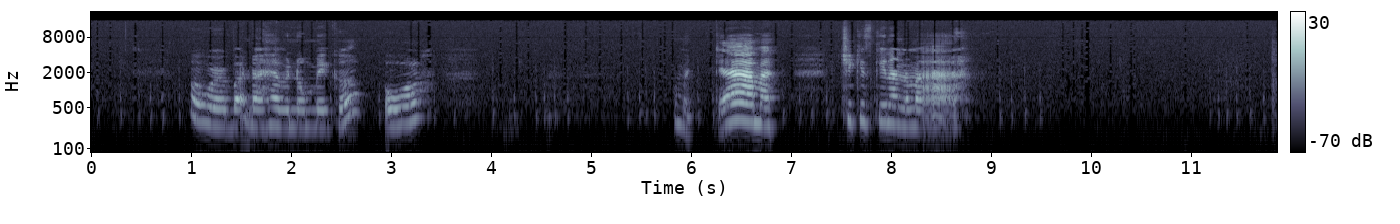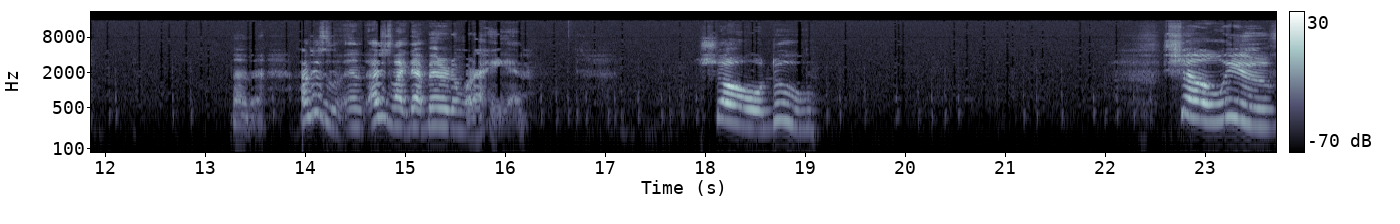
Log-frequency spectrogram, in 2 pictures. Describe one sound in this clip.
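A woman talks calmly and closely into a microphone, in bursts with pauses.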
